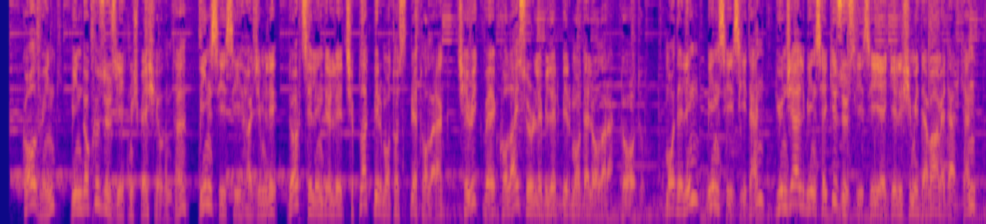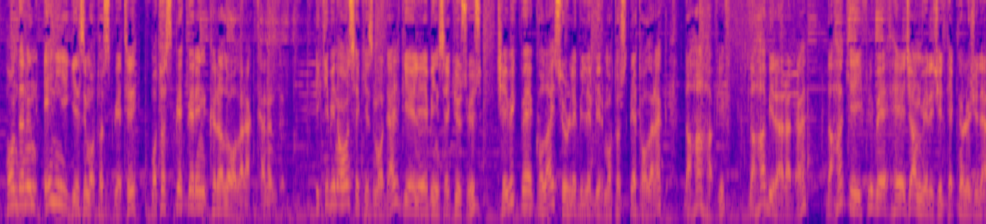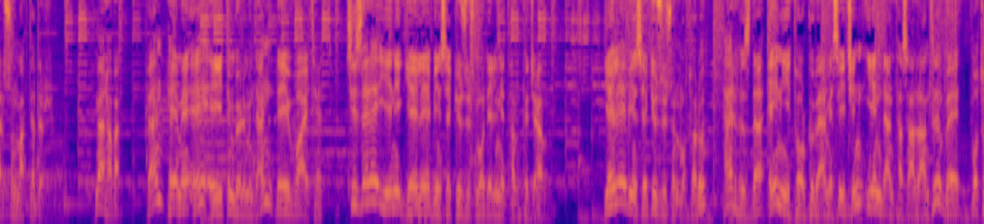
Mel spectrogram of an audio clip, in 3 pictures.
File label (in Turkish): tanitim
